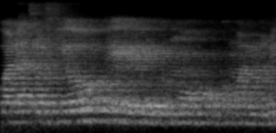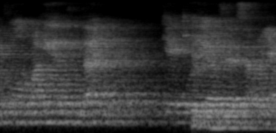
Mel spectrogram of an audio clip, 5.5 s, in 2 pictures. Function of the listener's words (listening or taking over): listening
